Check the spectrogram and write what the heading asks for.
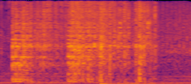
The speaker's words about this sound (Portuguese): Aquele pessoal, eles tinham várias cornetas daquela de metal afuniladas e as pessoas chegavam ali e jogavam as suas ofertas. O barulho era mais ou menos esse.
